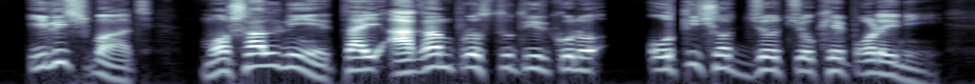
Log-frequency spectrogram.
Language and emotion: Bengali, neutral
